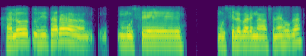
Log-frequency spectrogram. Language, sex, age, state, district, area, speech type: Punjabi, male, 18-30, Punjab, Mansa, urban, conversation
